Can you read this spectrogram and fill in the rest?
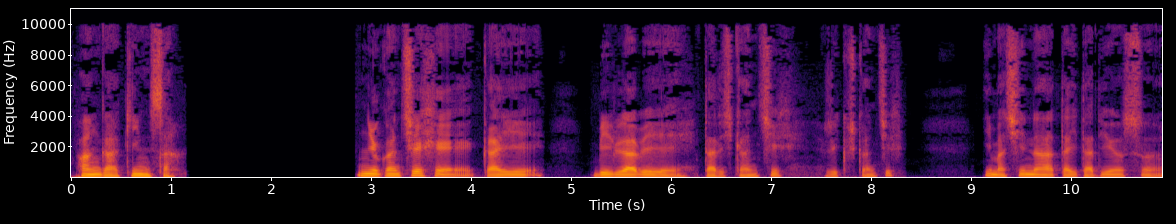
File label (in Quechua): good news quichua de calderon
